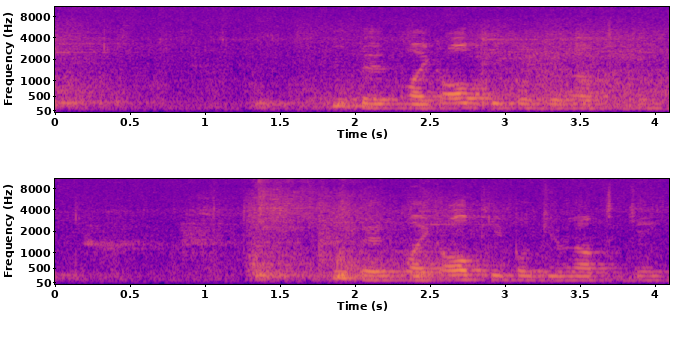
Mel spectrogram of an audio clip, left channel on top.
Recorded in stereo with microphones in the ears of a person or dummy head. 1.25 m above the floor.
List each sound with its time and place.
1.9 s a man speaking: 75° right (ahead or behind), 2.5 m; by 4.0 s 45° right (ahead or behind), 2.5 m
